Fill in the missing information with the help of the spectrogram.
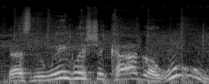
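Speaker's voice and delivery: ordinary delivery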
